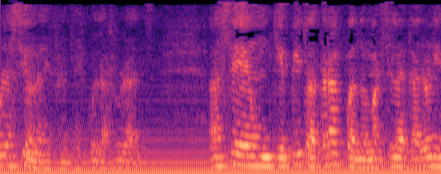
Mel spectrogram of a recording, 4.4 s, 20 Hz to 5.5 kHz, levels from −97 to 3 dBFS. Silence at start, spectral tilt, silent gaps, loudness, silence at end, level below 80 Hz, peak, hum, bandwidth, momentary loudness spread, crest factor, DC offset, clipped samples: 0 s; -9 dB/octave; none; -20 LUFS; 0 s; -26 dBFS; -4 dBFS; 50 Hz at -25 dBFS; 5.4 kHz; 11 LU; 16 dB; under 0.1%; under 0.1%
